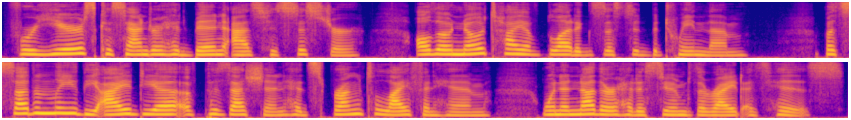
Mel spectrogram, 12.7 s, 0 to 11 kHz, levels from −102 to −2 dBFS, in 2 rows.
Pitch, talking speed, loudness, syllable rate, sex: 225 Hz, 170 wpm, -17 LUFS, 4.6 syllables/s, female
